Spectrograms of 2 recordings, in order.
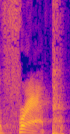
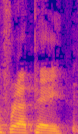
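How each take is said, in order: First: "frap" said as one syllable, rhyming with trap. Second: "frappe" said as frap-PAY; French-style "frappe" with a final "ay"; two-syllable frappe. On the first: Retold or imitated. Counterman naming the drink to a customer, "frap" in one syllable. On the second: Shown as a demonstration. Teller showing which word is not meant, "frappe" as frap-pay. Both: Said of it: "Not like a frappe".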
